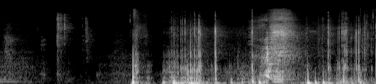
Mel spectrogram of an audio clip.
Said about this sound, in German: Sorry, ich muss immer zweimal niesen.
